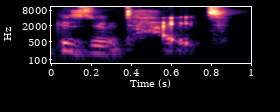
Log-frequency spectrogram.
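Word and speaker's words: gesundheit: um so the h-e-i-t and then gazoon tight um so the e-i-t um there's also like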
